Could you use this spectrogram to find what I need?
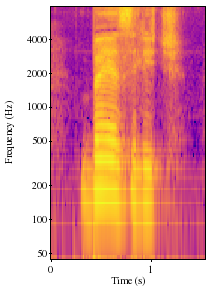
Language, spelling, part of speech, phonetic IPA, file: Ukrainian, безліч, noun, [ˈbɛzʲlʲit͡ʃ], Uk-безліч.ogg
- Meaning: a lot of, multitude, countless number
